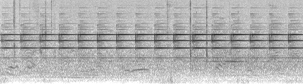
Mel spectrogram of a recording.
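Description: Railroad grade-crossing bell ringing in a steady, even rhythm of about two and a half strokes a second, each stroke a bright three-tone ring that decays before the next, warning of an approaching train.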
